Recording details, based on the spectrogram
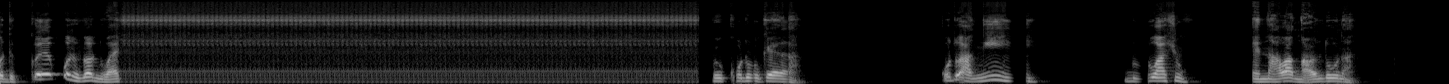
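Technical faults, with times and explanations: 1.25–6.99 s, system hang loop: a machine-gun stutter as one 46.44 ms fragment repeats exactly, about 123 times at 21.5 Hz. The computer or driver froze while the sound hardware kept replaying its ring buffer, which fits a 2048-sample buffer.
7.33–8.30 s, repeated stalls (stutter): the speech drags and catches four times, with about 220 ms of stretched-out sound filling the gaps, the longest 90 ms. Late packets kept emptying the jitter buffer, so the receiver extended the last sound each time; nothing is lost.
8.93–9.12 s, 10.06–10.29 s, 11.34–11.51 s, call audio freeze: the sound hangs as a fading buzz for 160, 200 and 140 ms, briefly dropping to silence in the first and last, then resumes where it stopped. Likely packets delayed in transit ran the jitter buffer dry, inserting a gap without losing speech.
13.41–14.48 s, jitter buffer speed-up: right after "ŋ̀áloŋ tóo" the speech hurries, running at about 113% speed with unchanged pitch. 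With excess audio buffered, the receiver trimmed short pitch-period slices repeatedly, roughly 150 ms in total, to cut the delay.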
